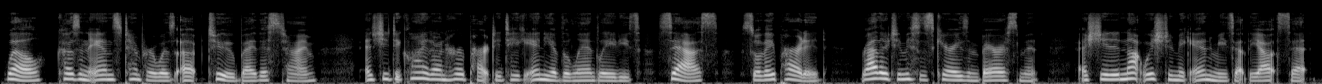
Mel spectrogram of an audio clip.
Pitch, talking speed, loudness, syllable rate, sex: 200 Hz, 190 wpm, -19 LUFS, 5.1 syllables/s, female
